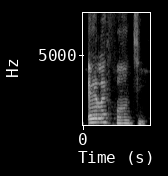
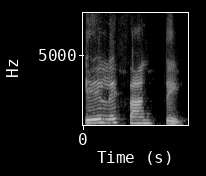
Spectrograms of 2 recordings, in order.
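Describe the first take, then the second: First: "elefante" with a nasal an and a ti ending; Portuguese elefante. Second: Very slow "Elefante", every e closed; slow Spanish elefante. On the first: Teacher showing how Brazilians say elefante. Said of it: "nós costumamos pronunciar". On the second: Teacher modeling elefante slowly. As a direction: spell it out slowly, closed e's. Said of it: "Pronuncie em suas casas". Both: Shown as a demonstration.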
